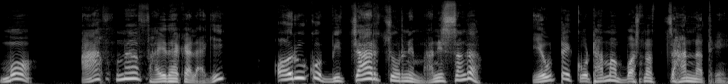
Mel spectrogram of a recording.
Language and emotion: Nepali, disgusted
